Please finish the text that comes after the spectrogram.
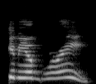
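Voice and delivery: scoffing. Retold or imitated. Scoffing at the cop.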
